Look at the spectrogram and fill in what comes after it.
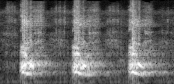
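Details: A dog barks in answer to numbers called aloud: three punchy barks evenly spaced roughly every half second, each a brief mid-pitched bark with an abrupt onset.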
